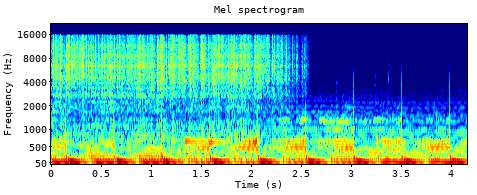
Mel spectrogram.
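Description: Bamix hand blender driving its processor attachment, grinding a small quantity of dry spices: loud grinding noise that starts at once, runs for about two and a half seconds, then cuts off. Background music with a steady beat continues throughout.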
